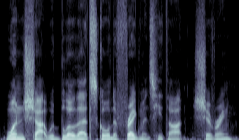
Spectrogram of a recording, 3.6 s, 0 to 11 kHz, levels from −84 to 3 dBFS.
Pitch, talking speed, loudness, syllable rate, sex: 100 Hz, 185 wpm, -19 LUFS, 4.7 syllables/s, male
